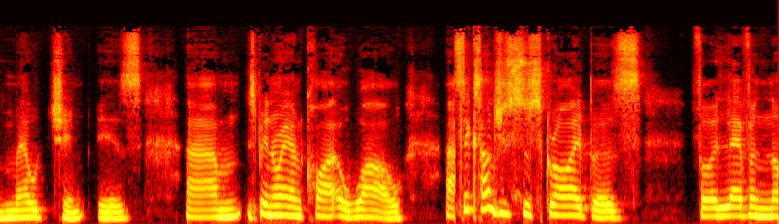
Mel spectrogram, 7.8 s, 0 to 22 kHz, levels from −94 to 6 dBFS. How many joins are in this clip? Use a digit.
0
